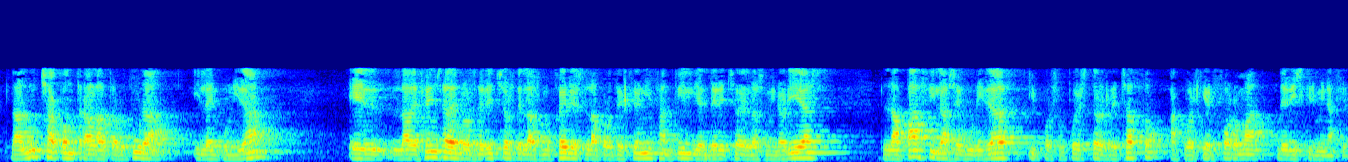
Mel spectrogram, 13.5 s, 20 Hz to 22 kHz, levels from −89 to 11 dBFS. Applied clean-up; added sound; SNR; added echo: none; none; none; reverberation time 1.4 s.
